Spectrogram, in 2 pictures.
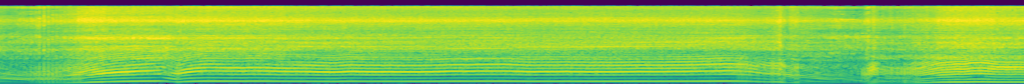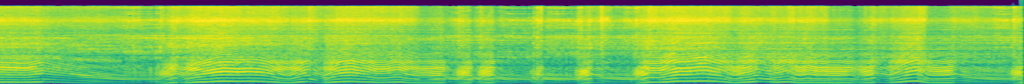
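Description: Two-stroke chainsaw revved up and held at a high steady speed for about six seconds. It then drops back and is revved up and down again and again as it cuts into a felled mahogany trunk.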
